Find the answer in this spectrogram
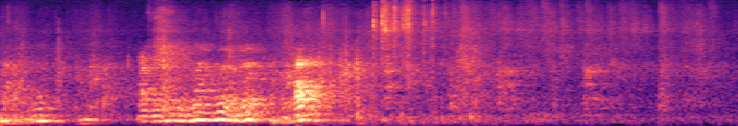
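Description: Dachshunds fighting, with harsh growls and sharp yelps overlapping in quick bursts.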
